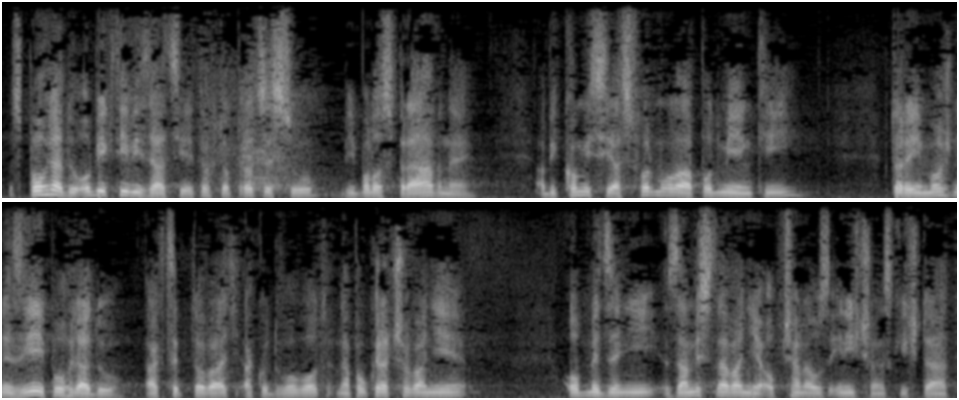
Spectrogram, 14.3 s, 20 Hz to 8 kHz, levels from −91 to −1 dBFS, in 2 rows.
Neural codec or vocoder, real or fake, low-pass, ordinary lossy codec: none; real; none; none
